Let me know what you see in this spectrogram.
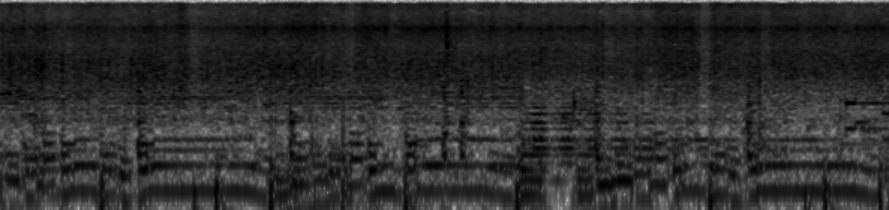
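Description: Chicken livers and onions sizzling steadily in a hot wok, stirred and turned with a metal spatula that scrapes against the pan now and then.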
